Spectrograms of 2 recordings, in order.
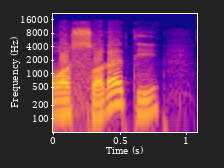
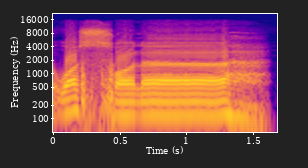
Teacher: Tapi karena kita waqaf, maka di sini awalnya kalau dia ada huruf ta marbutah seperti ini, awalnya was-salati, Kalau kita waqaf dia kita ganti dengan huruf ha yang disukunkan. Maka menjadi wassalah.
